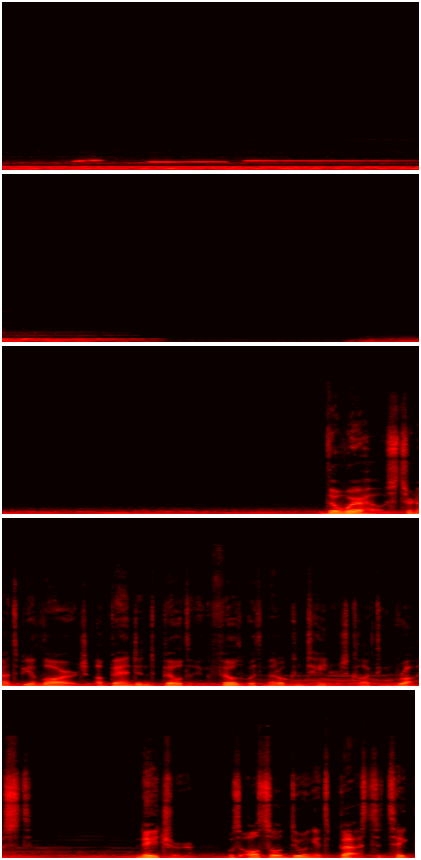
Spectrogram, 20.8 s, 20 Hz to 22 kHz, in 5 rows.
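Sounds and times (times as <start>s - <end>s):
dense droning musical backdrop: 0.0s - 5.6s, 7.7s - 20.8s
man whistling a slow classical nocturne melody: 0.6s - 4.7s
speech: 11.6s - 17.1s, 18.0s - 20.8s.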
